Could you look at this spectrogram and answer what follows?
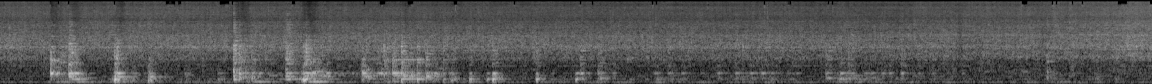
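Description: Greens, peas and eggplant fry in a pan with a constant sizzle, broken by scraping, clattering stirring strokes up close, busier at first and settling later.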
